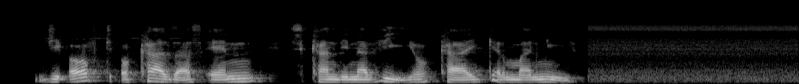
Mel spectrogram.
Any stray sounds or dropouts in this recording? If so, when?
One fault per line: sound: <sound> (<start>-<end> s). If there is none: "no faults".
no faults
